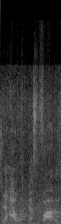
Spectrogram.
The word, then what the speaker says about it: Yahweh: Definitely didn't know how to pronounce it. That's right. It's Yahweh.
